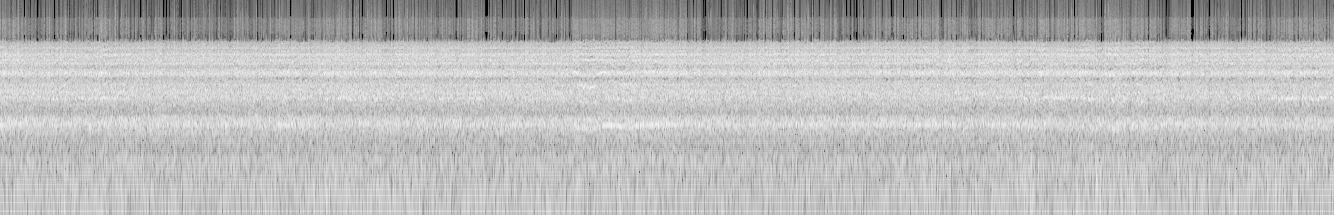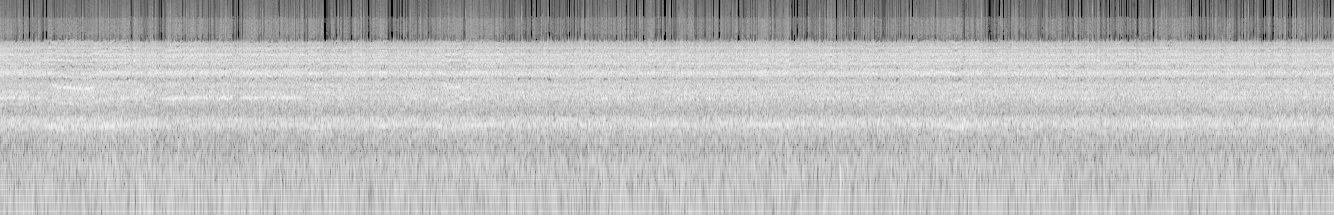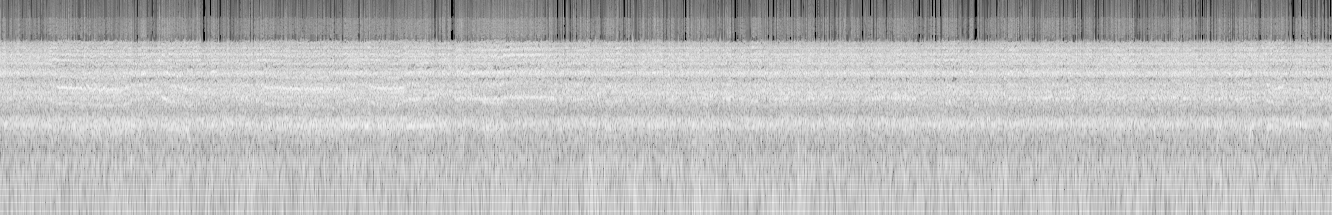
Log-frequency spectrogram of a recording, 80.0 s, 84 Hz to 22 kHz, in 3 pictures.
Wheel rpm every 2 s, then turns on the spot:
230, 240, 230, 240, 240, 230, 230, 230, 230, 230, 230, 230, 230, 230, 220, 230, 230, 230, 230, 230, 240, 230, 230, 230, 230, 230, 230, 220, 220, 220, 220, 230, 230, 230, 230, 230, 230, 230, 230, 230.
none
